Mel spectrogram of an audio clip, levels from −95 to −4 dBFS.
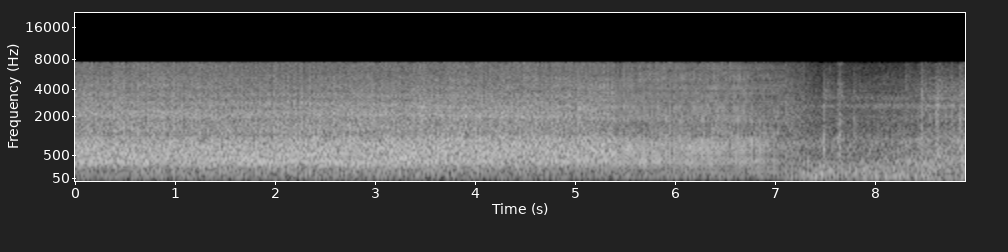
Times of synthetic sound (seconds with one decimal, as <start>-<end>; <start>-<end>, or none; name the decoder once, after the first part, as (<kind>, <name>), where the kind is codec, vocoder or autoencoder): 5.4-7.1 (vocoder, HiFi-GAN)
